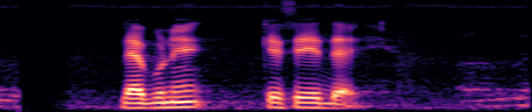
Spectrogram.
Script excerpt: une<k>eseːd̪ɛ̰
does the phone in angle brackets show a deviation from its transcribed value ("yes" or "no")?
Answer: no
